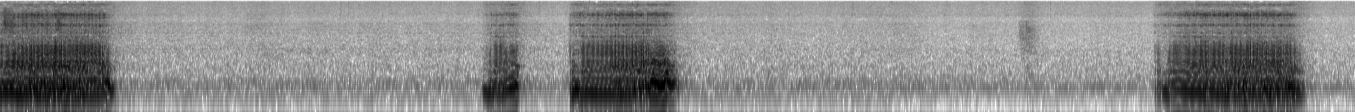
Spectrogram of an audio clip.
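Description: Loud, rough, rattling snores with long quiet gaps between, about ten a minute; heavy snoring typical of a flat-faced dog.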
